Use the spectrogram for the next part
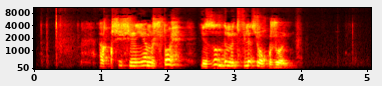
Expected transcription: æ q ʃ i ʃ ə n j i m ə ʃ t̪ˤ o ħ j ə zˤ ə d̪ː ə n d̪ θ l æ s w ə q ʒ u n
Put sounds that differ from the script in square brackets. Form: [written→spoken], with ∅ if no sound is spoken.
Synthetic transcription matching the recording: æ q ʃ i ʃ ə n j [i→æ] m ə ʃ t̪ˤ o ħ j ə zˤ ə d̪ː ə [n→m] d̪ [θ→f] l æ s w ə q ʒ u n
